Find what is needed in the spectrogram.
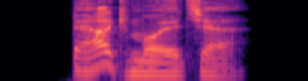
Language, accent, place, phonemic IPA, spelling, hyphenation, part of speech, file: German, Germany, Berlin, /ˈbɛʁkˌmɔlçə/, Bergmolche, Berg‧mol‧che, noun, De-Bergmolche.ogg
- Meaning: nominative/accusative/genitive plural of Bergmolch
